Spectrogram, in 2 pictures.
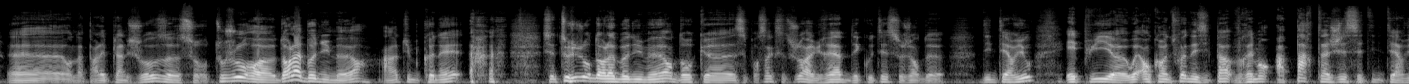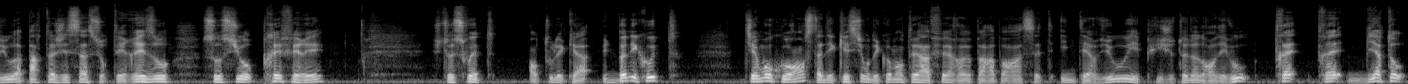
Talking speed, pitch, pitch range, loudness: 205 wpm, 110 Hz, 100-125 Hz, -17 LUFS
